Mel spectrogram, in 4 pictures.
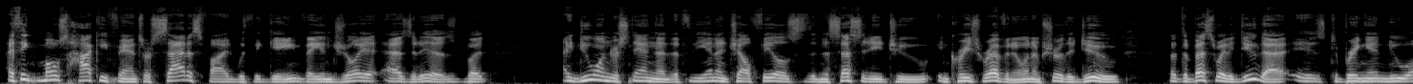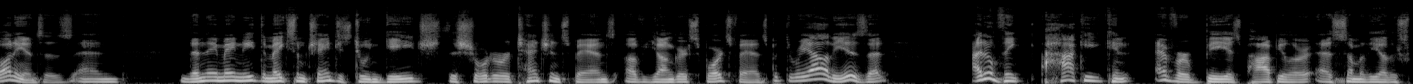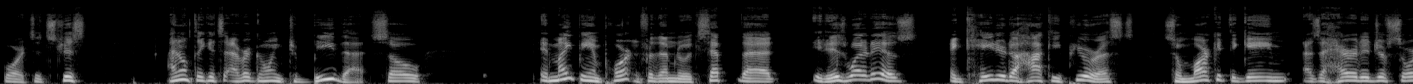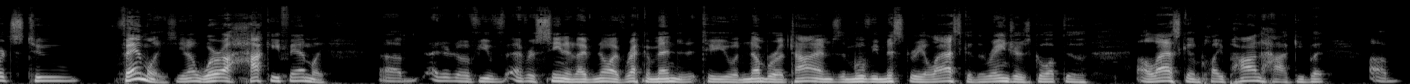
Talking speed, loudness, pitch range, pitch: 180 wpm, -22 LUFS, 125-165 Hz, 140 Hz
